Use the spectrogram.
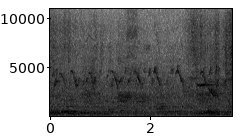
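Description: Racer pigeons at a breeder's loft coo in soft, repeated rolling calls, faint and somewhat distant, with a few light chirps from other birds scattered over them.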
